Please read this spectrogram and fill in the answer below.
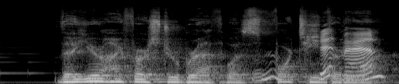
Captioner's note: game audio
